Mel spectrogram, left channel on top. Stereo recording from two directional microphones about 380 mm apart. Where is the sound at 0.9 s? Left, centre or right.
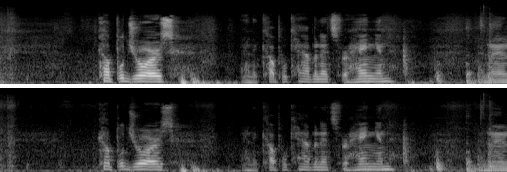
Centre.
